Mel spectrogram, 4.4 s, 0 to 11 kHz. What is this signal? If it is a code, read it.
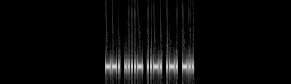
Morse code, heard as a keyed tone, about 48 wpm, 700 Hz. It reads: G4FRD
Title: DXCC-100 Call Signs - 5 Characters - Repeated 2x - 50wpm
